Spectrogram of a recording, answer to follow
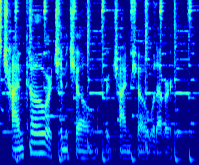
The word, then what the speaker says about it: Chimecho: Chimeco. According to James from the show. Well, you would like to think that in the show they're going to pronounce it correctly.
